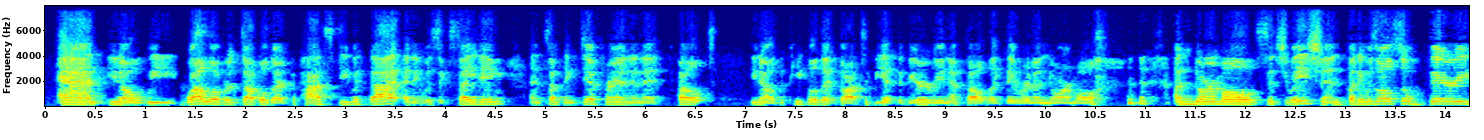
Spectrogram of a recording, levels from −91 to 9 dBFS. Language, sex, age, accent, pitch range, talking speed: English, female, 30-49, American, 160-190 Hz, 200 wpm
